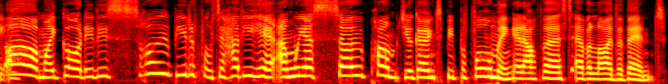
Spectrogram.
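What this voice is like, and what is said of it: Soothing accent. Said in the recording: “I could listen to your accent all day. ... So soothing.”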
